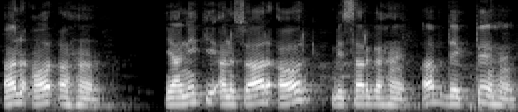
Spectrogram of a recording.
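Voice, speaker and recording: A man's voice: on the high side, takes it slowly, a little mellow, muffled recording. A man teaching an exam-prep grammar lesson, asking questions and answering them himself, and telling viewers to take notes.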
